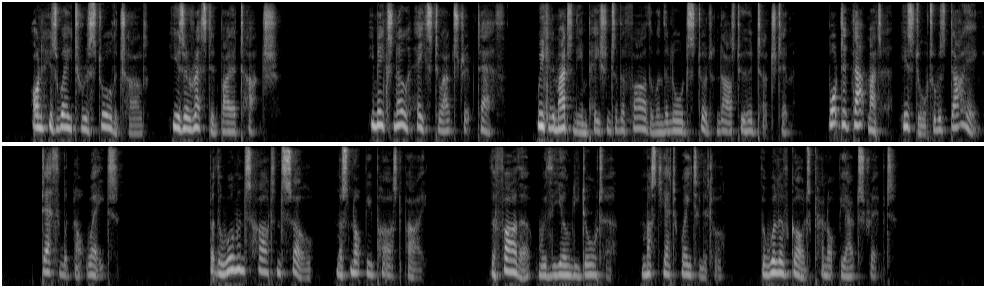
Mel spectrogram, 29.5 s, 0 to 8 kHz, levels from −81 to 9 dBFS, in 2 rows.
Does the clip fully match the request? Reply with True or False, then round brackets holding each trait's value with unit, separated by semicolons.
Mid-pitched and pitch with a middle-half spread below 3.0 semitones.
False (175 Hz; 5.2 semitones)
